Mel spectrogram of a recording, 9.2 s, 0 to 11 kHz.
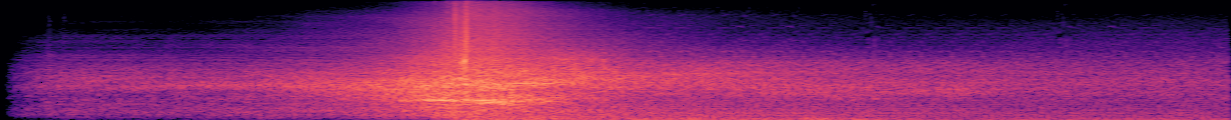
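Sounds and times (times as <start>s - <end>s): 
supercar moving at high speed in a garage: 2.0s - 9.2s.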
